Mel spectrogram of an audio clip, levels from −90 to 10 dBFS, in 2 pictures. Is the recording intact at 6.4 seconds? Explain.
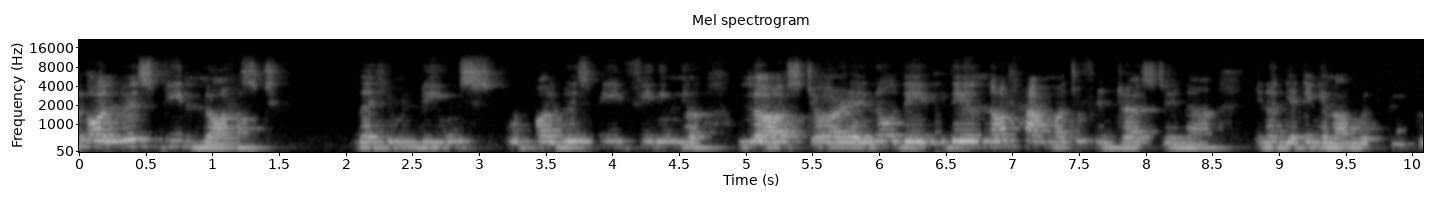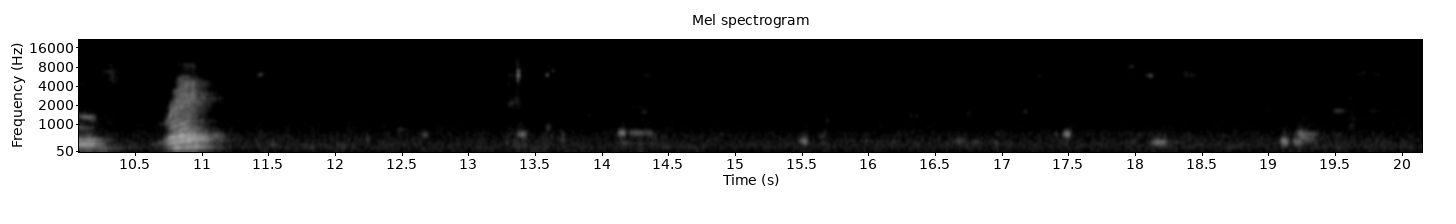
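No. From 6.42 to 6.48 s there is a short stall from a late packet. A packet missed its playout time, the jitter buffer emptied, and the receiver stretched the preceding sound by about 39 ms until the packet arrived, then resumed from the same point. No audio is lost, but playback runs 39 ms later from there on. The held sound comes across as a brief unnatural sustain with a faint buzz or dip in level.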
